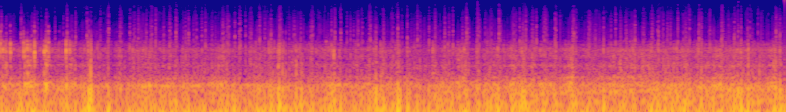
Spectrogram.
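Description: Wind rumbles loudly and steadily across the microphone.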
